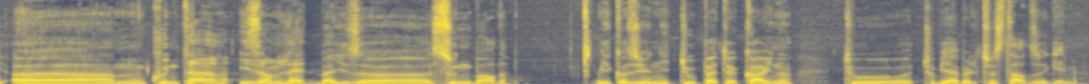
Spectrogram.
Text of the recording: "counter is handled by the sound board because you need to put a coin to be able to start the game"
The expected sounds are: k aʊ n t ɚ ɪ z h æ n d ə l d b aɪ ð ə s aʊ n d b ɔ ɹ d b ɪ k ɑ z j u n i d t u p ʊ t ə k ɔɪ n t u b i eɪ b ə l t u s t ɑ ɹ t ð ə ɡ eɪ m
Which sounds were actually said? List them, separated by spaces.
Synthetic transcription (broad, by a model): k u n t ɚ ɪ z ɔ n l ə d b aɪ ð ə s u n b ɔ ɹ d b ɪ k ɑ z j u n i d t u p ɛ t ə k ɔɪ n t u b i eɪ b ə l t u s t ɑ ɹ t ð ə ɡ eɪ m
